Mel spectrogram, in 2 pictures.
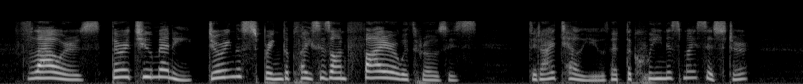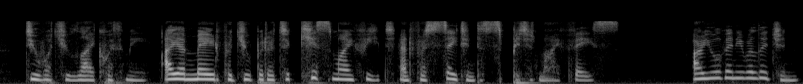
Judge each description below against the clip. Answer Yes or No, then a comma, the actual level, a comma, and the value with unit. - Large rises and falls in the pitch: Yes, wide, 5.8 semitones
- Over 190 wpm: Yes, average, 200 wpm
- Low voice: No, high, 240 Hz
